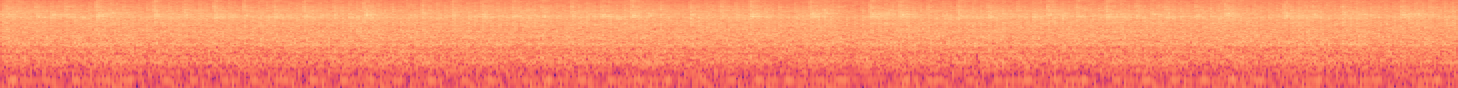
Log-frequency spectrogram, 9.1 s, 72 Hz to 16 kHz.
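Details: Ford 4040 industrial diesel tractor first start after fitting rebuilt injectors, cool day, ether used on weak battery: steady clatter with uneven unsettled beat; rough running, likely still clearing air from the fuel lines.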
